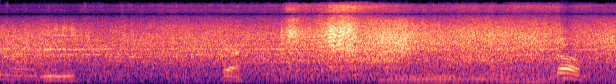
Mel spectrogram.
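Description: Road traffic on a wet road: a passing vehicle's tyre hiss swells about three seconds in, followed by a vehicle's low, steady engine drone lasting a second or two.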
